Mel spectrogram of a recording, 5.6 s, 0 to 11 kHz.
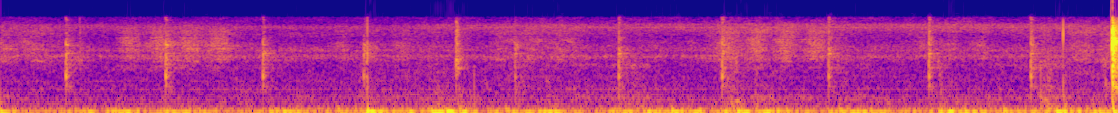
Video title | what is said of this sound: SUZUKI C50 SETTING VALVE TAPPETS - PART TWO | you can hear tapping it's loose there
